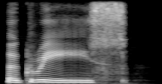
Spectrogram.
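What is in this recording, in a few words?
"agrees", British English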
